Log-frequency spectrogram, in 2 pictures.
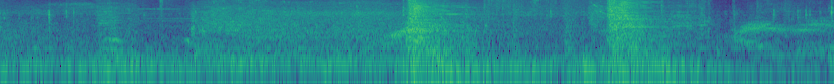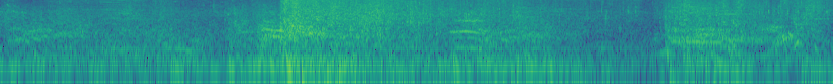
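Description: A sword slashes with a whoosh.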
